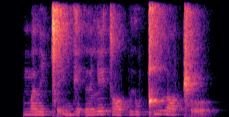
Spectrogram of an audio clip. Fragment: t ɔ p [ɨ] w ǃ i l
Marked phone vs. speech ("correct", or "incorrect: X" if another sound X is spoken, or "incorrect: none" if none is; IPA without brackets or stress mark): correct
